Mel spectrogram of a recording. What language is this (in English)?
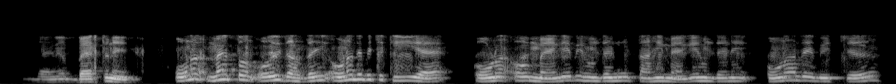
Punjabi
